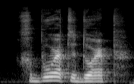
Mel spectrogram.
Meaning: the village where someone was born
- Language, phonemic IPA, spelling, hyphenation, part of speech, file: Dutch, /ɣəˈboːr.təˌdɔrp/, geboortedorp, ge‧boor‧te‧dorp, noun, Nl-geboortedorp.ogg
